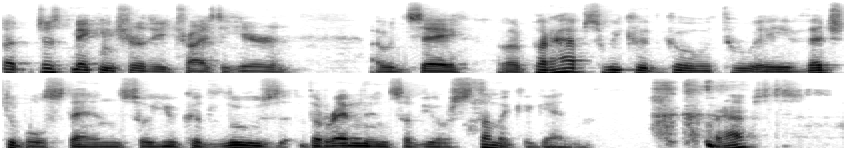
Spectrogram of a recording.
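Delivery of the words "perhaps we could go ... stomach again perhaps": muttered quietly under the breath. Speaking in character to Joshua: muttered under breath. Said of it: "kind of under my breath".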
